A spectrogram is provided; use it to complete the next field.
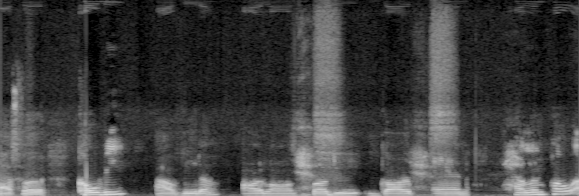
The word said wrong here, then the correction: Helmeppo: I never can pronounce that dude's name. – Helmeppo. – Thank you.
